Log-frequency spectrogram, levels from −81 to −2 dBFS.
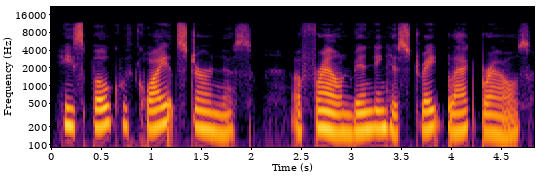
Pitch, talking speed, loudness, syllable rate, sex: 180 Hz, 150 wpm, -18 LUFS, 3.4 syllables/s, female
